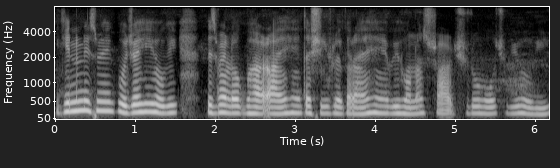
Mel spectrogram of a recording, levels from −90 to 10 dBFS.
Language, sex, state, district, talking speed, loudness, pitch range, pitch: Hindi, female, Delhi, New Delhi, 225 wpm, -17 LUFS, 175-205 Hz, 185 Hz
